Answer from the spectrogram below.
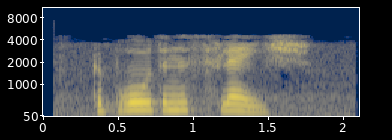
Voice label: "gebrotes", Bas Rhin; viande rotie

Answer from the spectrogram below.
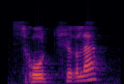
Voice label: "rutscherle", alsace; vin; gobelet de dégustation

